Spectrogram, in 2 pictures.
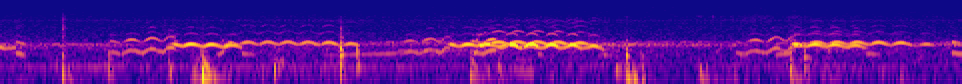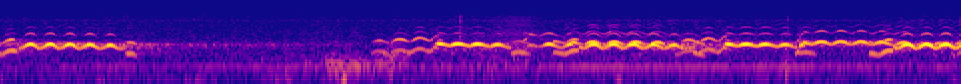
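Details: At dusk on Dollars Lake, Ontario, loons give overlapping quavering, wavering calls in one-second bursts that rise and fall, answering each other, over a steady low hum and a few faint clicks.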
